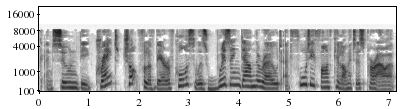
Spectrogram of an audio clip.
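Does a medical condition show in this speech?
No.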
